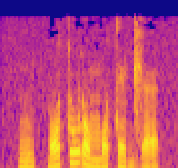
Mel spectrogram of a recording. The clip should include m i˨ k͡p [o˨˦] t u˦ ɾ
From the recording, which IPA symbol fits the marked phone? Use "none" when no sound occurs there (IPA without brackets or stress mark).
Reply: o˨˦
